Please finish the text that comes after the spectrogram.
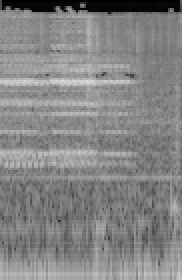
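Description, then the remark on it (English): A telephone rings steadily and fairly loudly, its bright, buzzing bell tone sustained through the whole short stretch with no voices over it. “And there we go, right on cue is Absolutely. the phone.”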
